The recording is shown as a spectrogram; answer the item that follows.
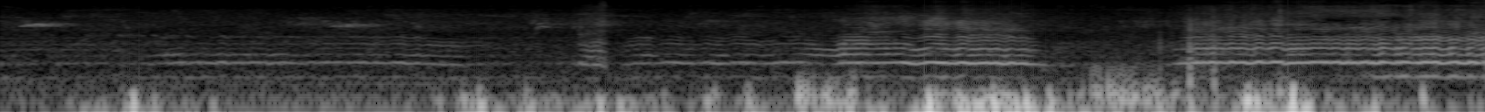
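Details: Bees foraging on purple dead-nettle flowers: a droning, harmonic buzz that comes and goes in bursts, fading and returning several times, over a low rumbling of wind or handling noise.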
